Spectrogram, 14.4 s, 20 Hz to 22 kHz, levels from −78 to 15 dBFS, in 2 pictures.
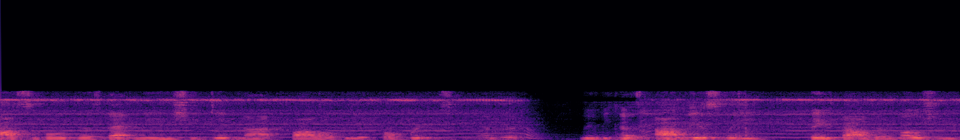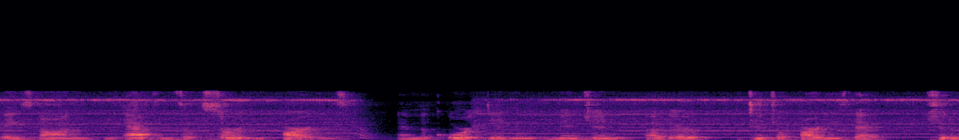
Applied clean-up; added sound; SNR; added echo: none; Drill; 12 dB; reverberation time 0.5 s.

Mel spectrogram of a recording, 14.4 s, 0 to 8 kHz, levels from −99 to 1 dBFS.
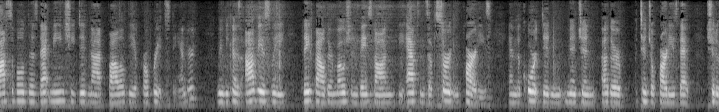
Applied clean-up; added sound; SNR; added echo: none; none; none; none.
